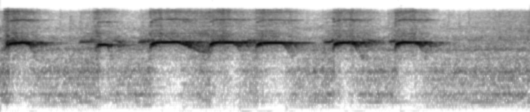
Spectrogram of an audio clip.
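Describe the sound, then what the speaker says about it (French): Shrill steam whistle on a live steam model boat built from a Krick Alexandra kit, sounding in a series of short, repeated toots close by, with no voices. "Voilà, sifflet."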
